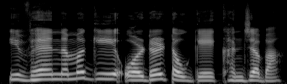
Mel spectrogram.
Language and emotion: Manipuri, neutral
